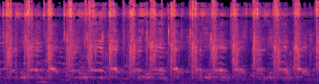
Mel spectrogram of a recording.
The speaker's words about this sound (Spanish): Estos gritos son de ayer en la sede provincial.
